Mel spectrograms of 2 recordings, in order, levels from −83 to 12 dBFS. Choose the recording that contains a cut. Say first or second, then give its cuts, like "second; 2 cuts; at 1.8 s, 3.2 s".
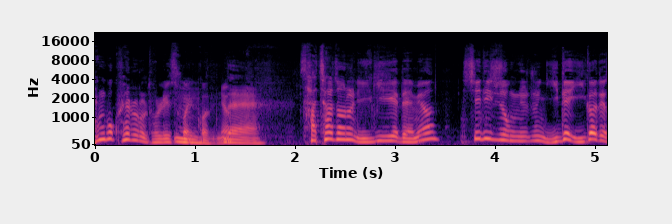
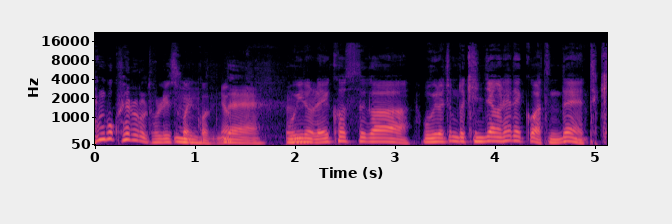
second; 2 cuts; at 1.9 s, 3.2 s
